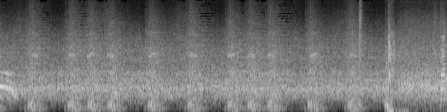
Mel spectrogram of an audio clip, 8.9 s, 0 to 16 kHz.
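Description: A stadium crowd roars steadily while rhythmic thumping claps or drumbeats repeat beneath it, game-like cheering after a home run in the PS2 baseball game Netsu Chu! Pro Yakyu 2002, with no talk.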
